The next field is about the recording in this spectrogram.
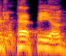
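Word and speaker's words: Pepiot: It is Pepio.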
